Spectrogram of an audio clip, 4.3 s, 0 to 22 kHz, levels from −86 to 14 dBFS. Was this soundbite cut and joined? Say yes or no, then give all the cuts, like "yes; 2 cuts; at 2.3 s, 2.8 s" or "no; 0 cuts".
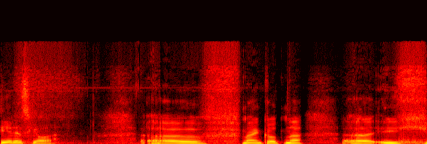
no; 0 cuts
